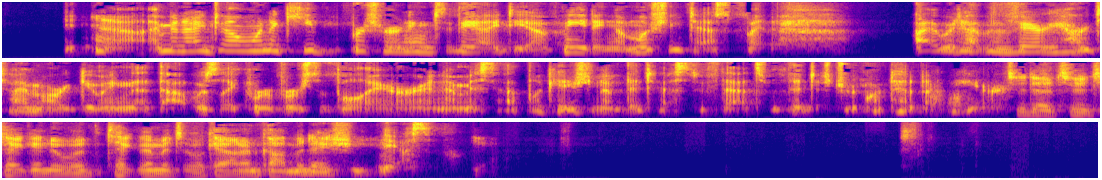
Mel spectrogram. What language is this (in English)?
English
